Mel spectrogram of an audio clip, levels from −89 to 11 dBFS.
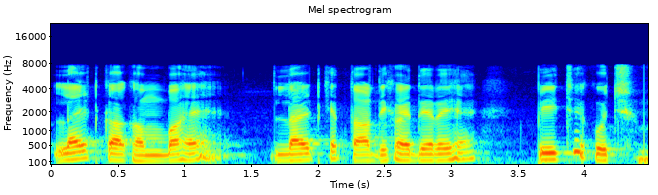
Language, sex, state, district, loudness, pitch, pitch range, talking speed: Hindi, male, Uttar Pradesh, Saharanpur, -15 LUFS, 135 Hz, 130-155 Hz, 175 wpm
